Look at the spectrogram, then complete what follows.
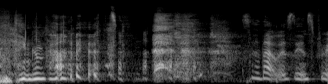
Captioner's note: laughing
